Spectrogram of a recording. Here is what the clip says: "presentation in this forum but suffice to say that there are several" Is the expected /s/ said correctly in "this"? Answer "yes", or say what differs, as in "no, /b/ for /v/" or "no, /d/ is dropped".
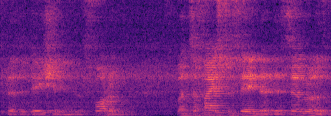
no, /s/ is dropped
